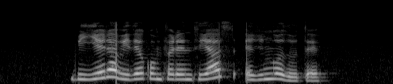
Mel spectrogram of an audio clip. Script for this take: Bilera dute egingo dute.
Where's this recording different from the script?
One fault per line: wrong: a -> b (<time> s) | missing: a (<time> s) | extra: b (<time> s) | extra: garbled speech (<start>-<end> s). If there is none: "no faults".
wrong: dute -> bideokonferentziaz (1.2 s)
